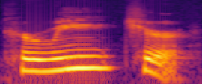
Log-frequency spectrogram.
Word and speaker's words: creature: it is pronounced as creature there are only two syllables the stress is on the first again creature great all right we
